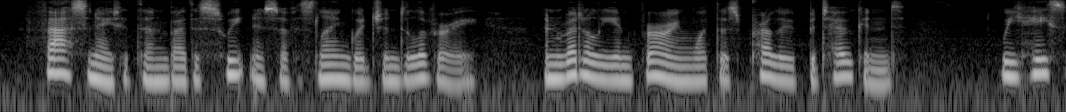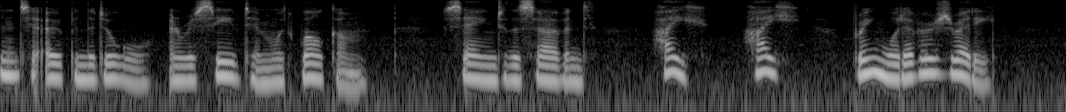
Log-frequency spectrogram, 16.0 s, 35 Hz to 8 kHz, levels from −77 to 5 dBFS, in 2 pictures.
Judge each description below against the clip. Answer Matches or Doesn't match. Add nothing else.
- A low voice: Doesn't match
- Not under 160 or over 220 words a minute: Doesn't match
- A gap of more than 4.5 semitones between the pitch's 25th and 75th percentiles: Doesn't match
